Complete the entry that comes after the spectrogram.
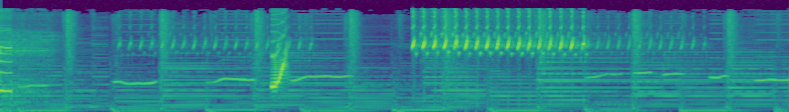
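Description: Birds chirp in a children's learning cartoon: a quick run of bright, repeated tweets rises over the steady background music, near and clear, with a few boing-like cartoon effects around them.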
